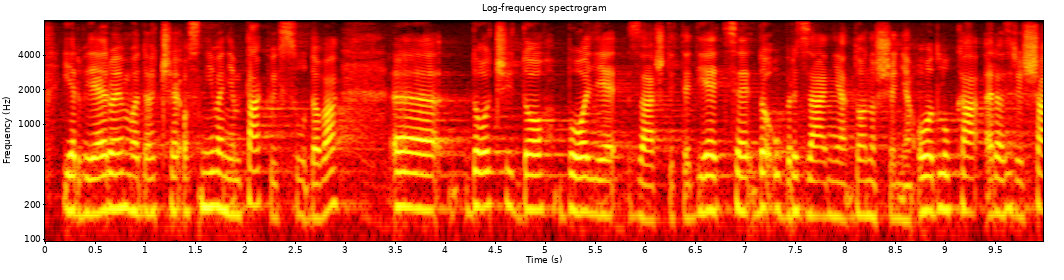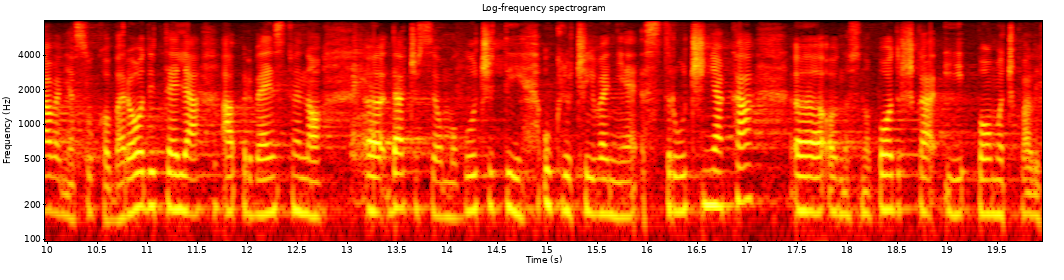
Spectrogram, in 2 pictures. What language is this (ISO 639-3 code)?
hrv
